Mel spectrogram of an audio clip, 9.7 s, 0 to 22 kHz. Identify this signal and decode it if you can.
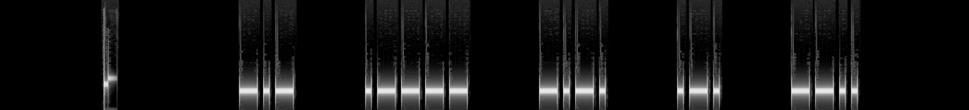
Morse code, heard as a keyed tone, about 20 wpm, spaced as for 9 wpm, 700 Hz. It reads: K1CRZ
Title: USA Call Signs - 5 Characters - 4x Character Spacing - 20wpm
